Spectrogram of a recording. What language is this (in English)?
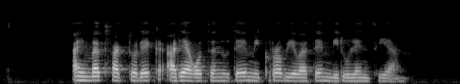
Basque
